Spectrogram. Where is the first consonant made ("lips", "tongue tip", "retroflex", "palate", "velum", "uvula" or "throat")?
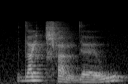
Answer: tongue tip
